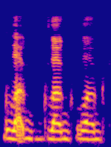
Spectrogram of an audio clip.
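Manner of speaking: gurgle like seasick fish; gurgling fish. Acted. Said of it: "are all like".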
